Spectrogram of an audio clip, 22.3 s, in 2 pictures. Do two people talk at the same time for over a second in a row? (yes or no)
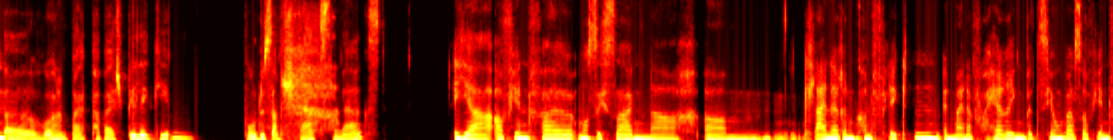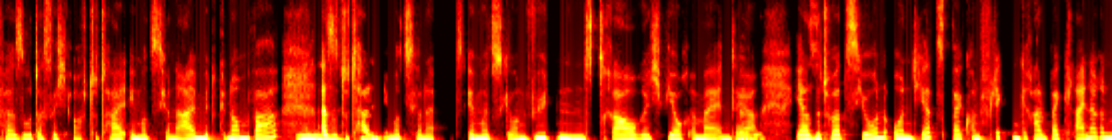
no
